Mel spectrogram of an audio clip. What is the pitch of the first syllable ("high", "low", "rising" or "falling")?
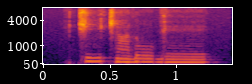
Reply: high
